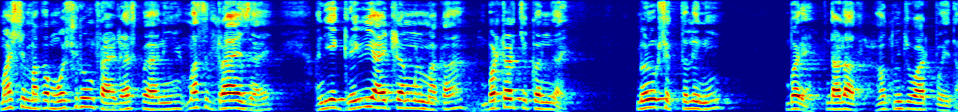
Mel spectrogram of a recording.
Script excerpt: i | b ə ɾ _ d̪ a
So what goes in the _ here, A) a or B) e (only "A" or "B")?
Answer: B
